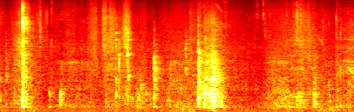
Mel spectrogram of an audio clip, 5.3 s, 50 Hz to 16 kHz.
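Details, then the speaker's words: 2006 Infiniti M45 RWD, passenger-side front lower control arm levered by hand: loose hollow clunks and metal knocking where it should be firm; torn front bushing, alongside a bad ball joint. "however this one here look at this bushing here this is a front bushing can you hear that yeah it's not supposed to do that at all"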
